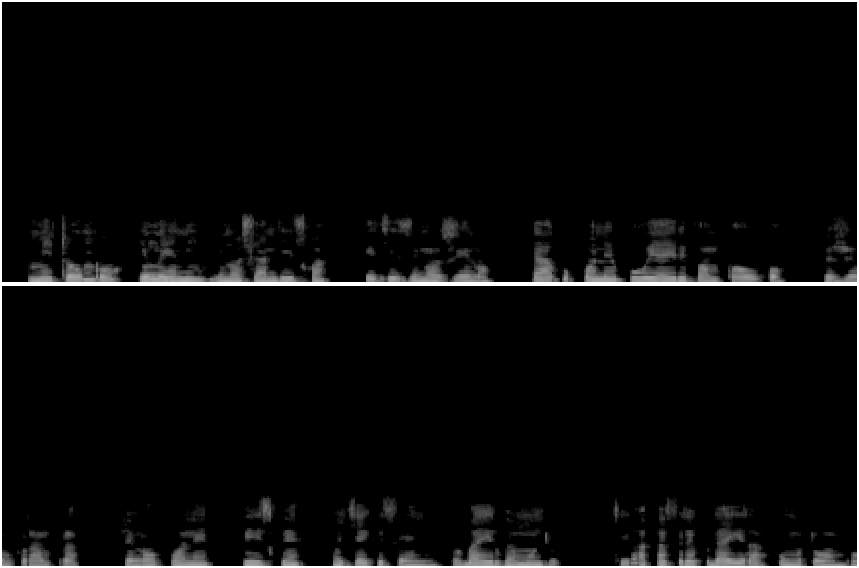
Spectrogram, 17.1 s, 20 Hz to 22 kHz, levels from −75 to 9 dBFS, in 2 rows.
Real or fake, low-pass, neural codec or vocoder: real; 5.4 kHz; none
